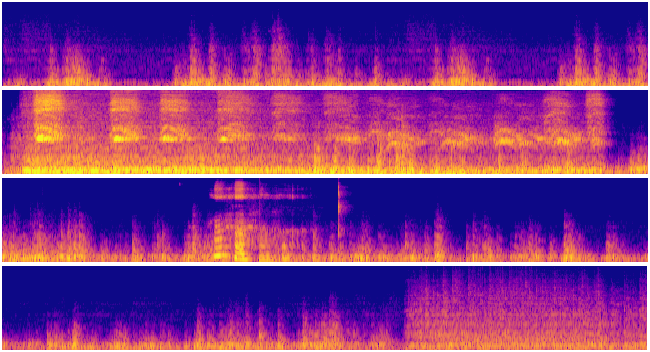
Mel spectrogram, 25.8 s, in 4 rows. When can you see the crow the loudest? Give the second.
7 s.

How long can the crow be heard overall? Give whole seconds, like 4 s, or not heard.
6 s.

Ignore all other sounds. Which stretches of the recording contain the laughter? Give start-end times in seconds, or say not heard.
15.0-16.3.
